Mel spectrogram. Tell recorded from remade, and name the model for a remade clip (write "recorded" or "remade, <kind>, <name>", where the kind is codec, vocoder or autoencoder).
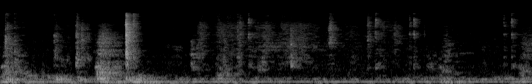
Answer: recorded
